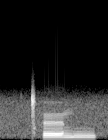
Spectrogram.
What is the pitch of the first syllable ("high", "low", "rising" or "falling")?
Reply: high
